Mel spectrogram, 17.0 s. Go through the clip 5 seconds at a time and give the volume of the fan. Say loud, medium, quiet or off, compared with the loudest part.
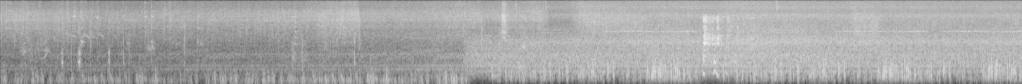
quiet, medium, loud, loud.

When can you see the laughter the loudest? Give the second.
12 s.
